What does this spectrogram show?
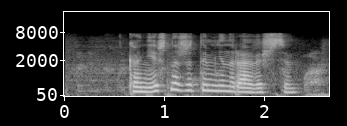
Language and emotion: Russian, positive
